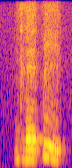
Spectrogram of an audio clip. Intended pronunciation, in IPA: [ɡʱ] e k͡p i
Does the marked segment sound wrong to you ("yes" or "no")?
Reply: no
